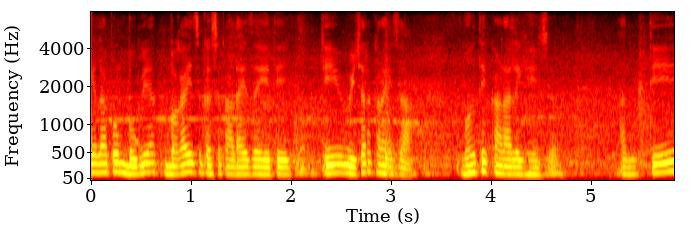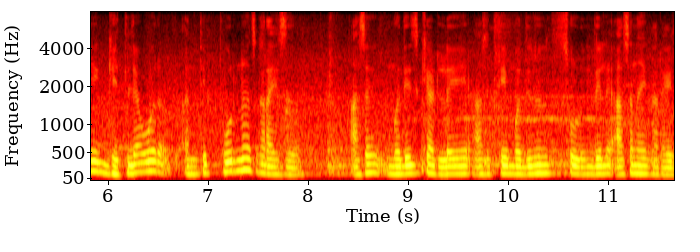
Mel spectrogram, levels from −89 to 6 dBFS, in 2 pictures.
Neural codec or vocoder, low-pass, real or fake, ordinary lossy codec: none; none; real; none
